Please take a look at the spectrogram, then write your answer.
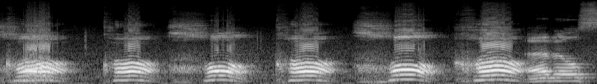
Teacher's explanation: র মোটা করেন أبصارها أبصارها أبصارها خاشعة أبصارها خاشعة খ خ মোটা করে আওয়াজ উপরে জিহ্বার গোড়া উপরে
